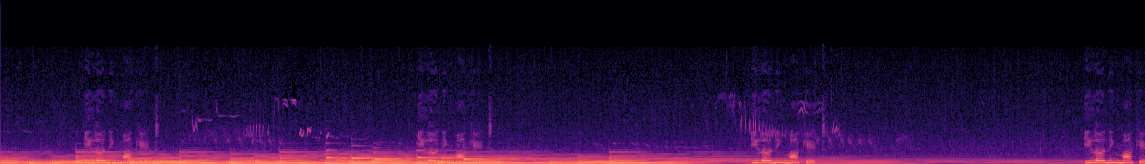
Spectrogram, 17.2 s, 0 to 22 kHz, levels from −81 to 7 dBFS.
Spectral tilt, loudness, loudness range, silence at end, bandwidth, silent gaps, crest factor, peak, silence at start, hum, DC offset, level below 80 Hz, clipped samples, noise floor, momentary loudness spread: -8.5 dB/octave; -19 LUFS; 15 LU; 0 s; 10 kHz; none; 14 dB; -4 dBFS; 0 s; none; under 0.1%; -52 dBFS; under 0.1%; -39 dBFS; 22 LU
